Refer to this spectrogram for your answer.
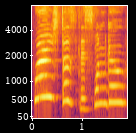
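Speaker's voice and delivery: high, loud and slow, puzzled; drawn-out wondering bones; big skeleton voice. A narrator's reading. Big skeleton puzzles over the bones, high and slow. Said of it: "said the big skeleton".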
